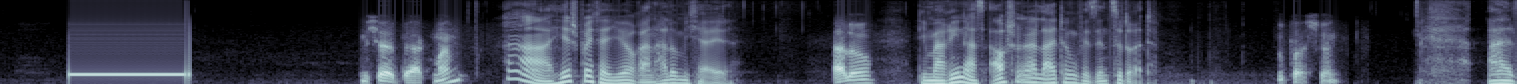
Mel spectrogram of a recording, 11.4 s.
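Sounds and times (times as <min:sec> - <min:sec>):
telephone ringing tone on a call: 0:00.5 - 0:01.5
speech: 0:02.7 - 0:05.6, 0:06.2 - 0:08.8, 0:09.6 - 0:11.3.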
